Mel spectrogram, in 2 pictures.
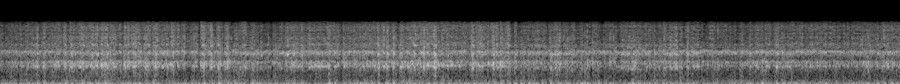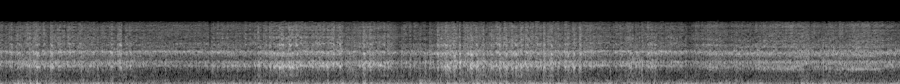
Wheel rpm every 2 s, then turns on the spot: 230, 230, 230, 220, 230, 230, 230, 230, 220.
none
